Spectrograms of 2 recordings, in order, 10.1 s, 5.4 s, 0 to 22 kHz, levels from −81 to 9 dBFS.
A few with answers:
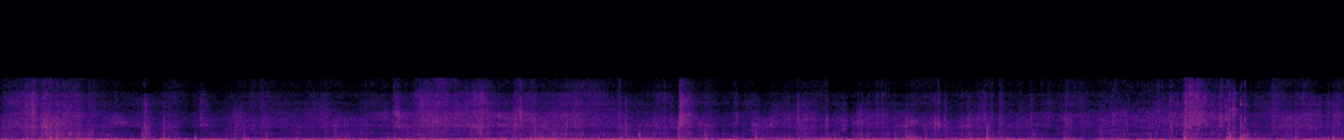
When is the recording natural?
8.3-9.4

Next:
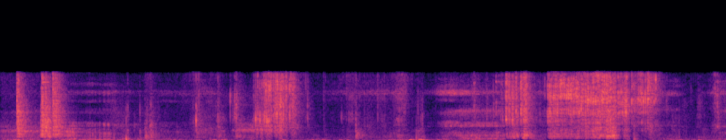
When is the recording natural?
0.0-0.8; 3.6-5.4

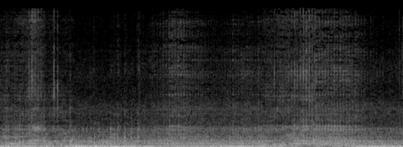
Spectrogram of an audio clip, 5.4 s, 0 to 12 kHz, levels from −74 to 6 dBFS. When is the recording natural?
1.0-3.5; 4.2-5.4

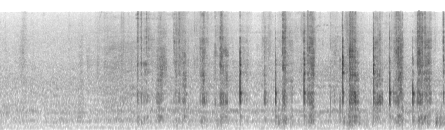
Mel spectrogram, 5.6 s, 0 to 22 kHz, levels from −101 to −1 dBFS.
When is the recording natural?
0.0-5.6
